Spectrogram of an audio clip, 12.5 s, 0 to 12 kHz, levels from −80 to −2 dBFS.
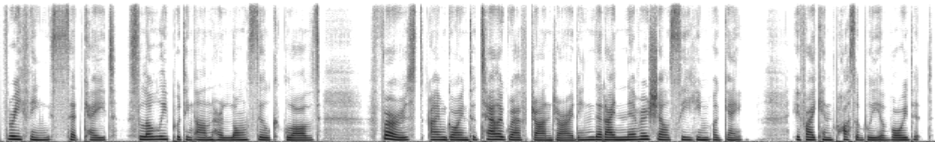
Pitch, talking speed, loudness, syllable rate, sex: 210 Hz, 150 wpm, -18 LUFS, 4.0 syllables/s, female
